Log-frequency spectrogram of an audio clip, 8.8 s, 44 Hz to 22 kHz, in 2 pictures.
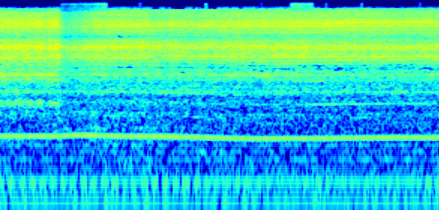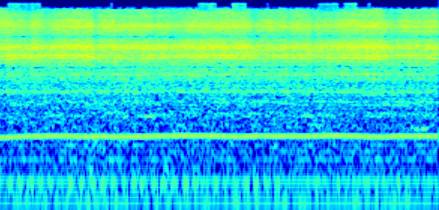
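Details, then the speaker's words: Dental handpiece with a straight fissure bur cutting a class 5 cavity (cervical third, buccal surface, maxillary first molar), about 0.75–1 mm deep, for a GIC restoration. Continuous high whine with a steady hiss for several seconds. "So let's start with the cavity preparation. I'm using a straight fissure bow for this."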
